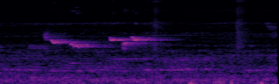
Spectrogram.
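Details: Bird in a residential complex after the dawn prayer, two clear falling whistles in quick succession against a low ambient hum.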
